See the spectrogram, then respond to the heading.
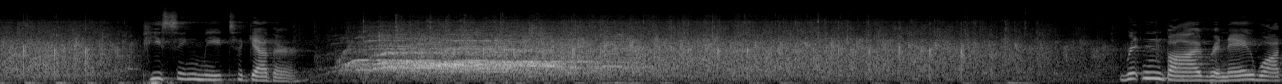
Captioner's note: applause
